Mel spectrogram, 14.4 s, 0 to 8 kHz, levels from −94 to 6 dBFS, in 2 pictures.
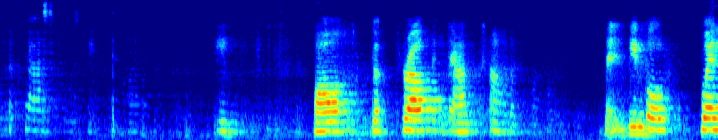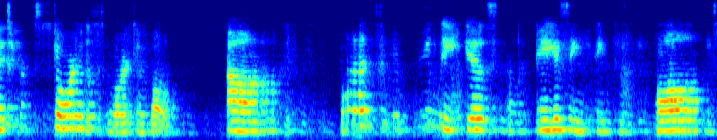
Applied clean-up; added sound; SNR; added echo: neural mask model DeepFilterNet 3.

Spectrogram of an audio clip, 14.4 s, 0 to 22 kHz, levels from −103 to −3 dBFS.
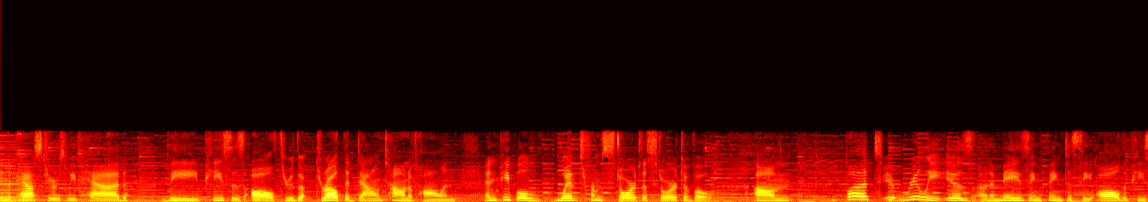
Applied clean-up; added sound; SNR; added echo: none; none; none; none.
